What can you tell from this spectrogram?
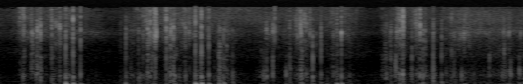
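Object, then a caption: Soft leather zipper pencil case. A small, soft black leather zipper pencil case is gripped in both hands and squeezed, its surface worked by bare fingertips. The result is bursts of crinkling and crunching handling noise with deep, low thuds, separated by brief quiet pauses.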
